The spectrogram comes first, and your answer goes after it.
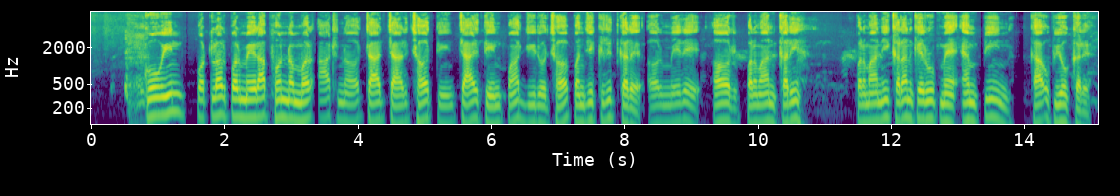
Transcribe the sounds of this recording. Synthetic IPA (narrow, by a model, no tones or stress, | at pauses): koːinpoːʈləɾpəɾmeːɾapʰoːnːəmbəɾaːʈʰnɔːt͡ʃaːɾt͡ʃaːɾt͡ʃʰət̪iːnt͡ʃaːɾt̪iːnpãːt͡ʃd͡ʒiːɾot͡ʃʰəpə̃nd͡ʒikɾɪt̪kəɾẽɔːɾmeːɾe | ɔːɾɾa | pɾəmaːnikəɾənkeɾuːpmẽʔɛːmpiːn | kaʊpjoːɡ̚kəɾẽː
